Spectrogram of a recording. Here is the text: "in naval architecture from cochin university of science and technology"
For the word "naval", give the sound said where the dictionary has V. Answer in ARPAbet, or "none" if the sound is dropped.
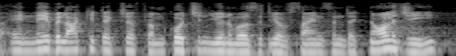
B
